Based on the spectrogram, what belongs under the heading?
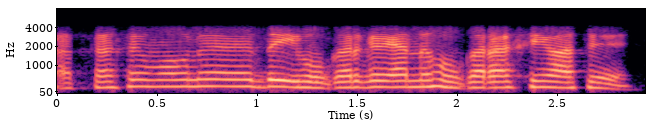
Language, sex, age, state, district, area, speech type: Bodo, female, 45-60, Assam, Chirang, rural, conversation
